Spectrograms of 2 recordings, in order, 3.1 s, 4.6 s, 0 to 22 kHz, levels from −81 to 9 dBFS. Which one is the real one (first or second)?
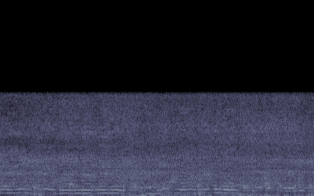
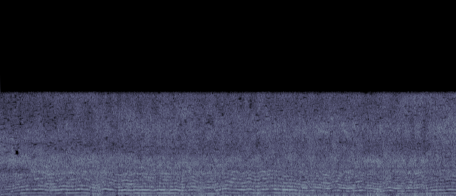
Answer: second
